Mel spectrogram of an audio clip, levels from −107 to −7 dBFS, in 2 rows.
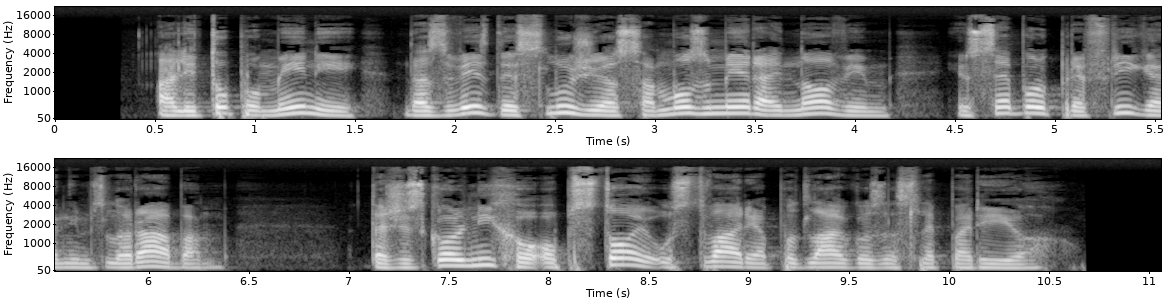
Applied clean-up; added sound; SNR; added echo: none; none; none; none.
